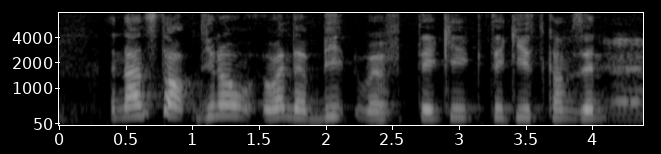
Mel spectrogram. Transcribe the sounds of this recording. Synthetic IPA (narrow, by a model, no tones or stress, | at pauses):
ɛ̃nãnstɔp̚junowɛ̃ndəbit̚wɪftekitekiskãmsɪ̃n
